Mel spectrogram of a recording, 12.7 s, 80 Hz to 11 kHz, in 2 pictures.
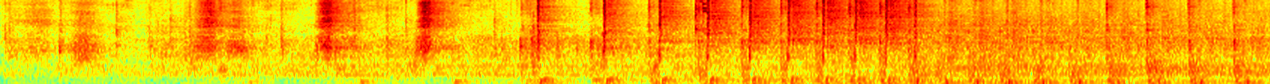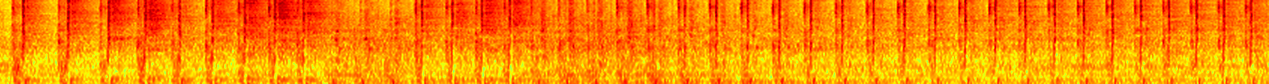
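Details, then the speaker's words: GA70 single-cylinder diesel on a water-pump stand after water-contaminated sump oil was drained and the plugged sump drain opened; steady fast even chuffing settling after start, no knocks or misses; engine now runs smoothly, normal running. "ไ้าระบายแล้วมั่งเครื่องลื่นแล้วเนี่ยนี่ฮะเสียงเครื่องลื่นะ"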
